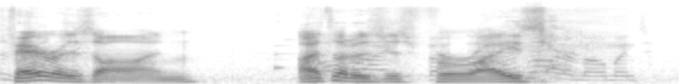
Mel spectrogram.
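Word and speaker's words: Faruzan: Ferraon.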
